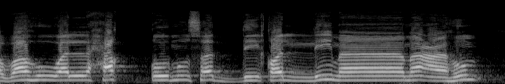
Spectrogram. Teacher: لام مشدد، یہ حرف ادغام میں سے ما قبل نون تنوین، لام نے نون تنوین کو اپنے اندر ضم کر لیا، ادغام بلا غنہ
